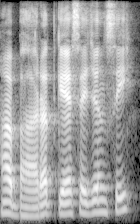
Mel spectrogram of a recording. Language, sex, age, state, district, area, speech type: Gujarati, male, 30-45, Gujarat, Anand, urban, spontaneous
